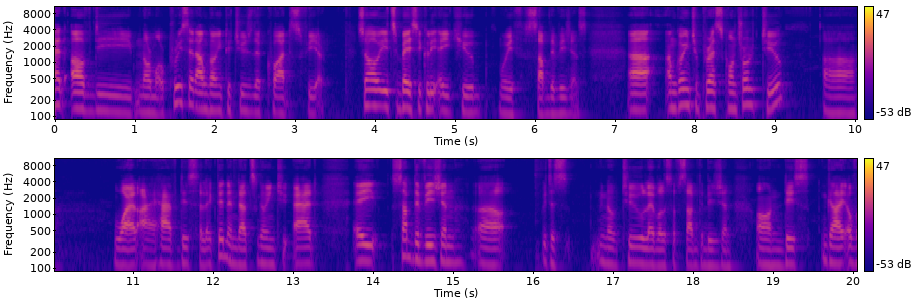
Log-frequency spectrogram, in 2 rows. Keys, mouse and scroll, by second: 0.5 click, 3.1 click, 4.5 KP_1, 8.7 ctrl+2, 12.2 click, 16.0 a, 16.7 a, 17.4 a.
